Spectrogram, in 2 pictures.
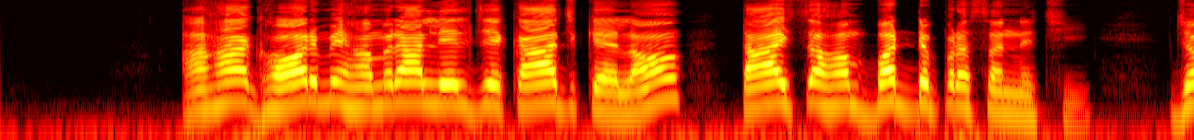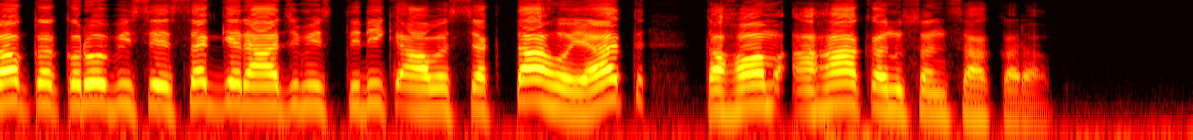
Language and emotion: Maithili, happy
